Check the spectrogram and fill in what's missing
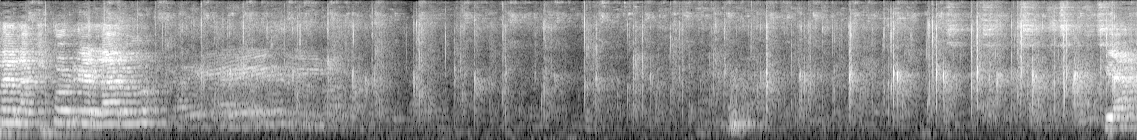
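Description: An audience at a Purandara Dasa commemoration bhajan gathering breaks into applause. Scattered claps build toward the end and sound close by, with a voice speaking over them early on.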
